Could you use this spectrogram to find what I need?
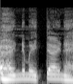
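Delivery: quick catchphrase in a comedian's voice; Spede impression. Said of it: "se on spede".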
